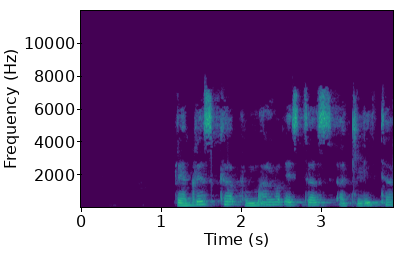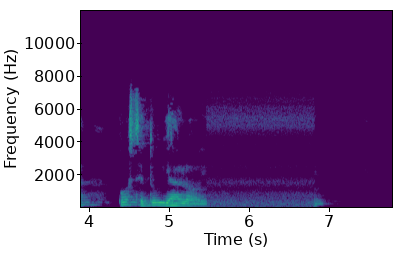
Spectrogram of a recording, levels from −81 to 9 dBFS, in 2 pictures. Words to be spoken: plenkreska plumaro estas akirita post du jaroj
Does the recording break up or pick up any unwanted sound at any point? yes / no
no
